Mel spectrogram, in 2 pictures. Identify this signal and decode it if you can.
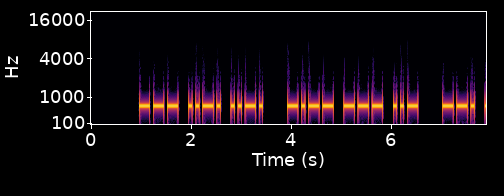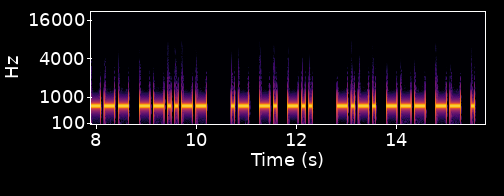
Morse code, heard as a keyed tone, about 17 wpm, 700 Hz. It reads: OFF YOU GO, AND COME
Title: Sentences from Top 1000 Words - Review Part 6 - 17wpm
